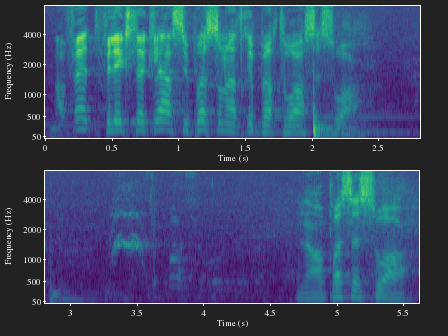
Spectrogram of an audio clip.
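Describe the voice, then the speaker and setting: A man's voice: a little high, expressive, a little slow, fairly bright tone, soft background music. A man with a Québécois French accent, a musician bantering and joking on a concert stage. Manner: joking, laughing, drawling slang.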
